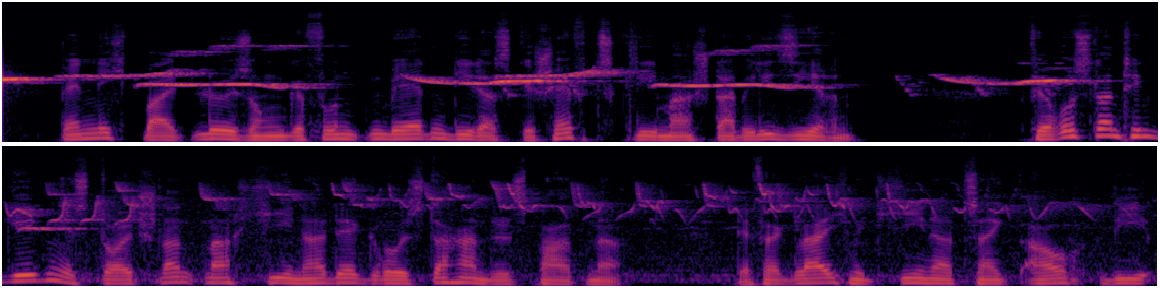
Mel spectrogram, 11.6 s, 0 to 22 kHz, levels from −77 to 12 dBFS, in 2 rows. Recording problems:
animal sounds; very loud; throughout; 2 dB above the speech

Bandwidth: 16 kHz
